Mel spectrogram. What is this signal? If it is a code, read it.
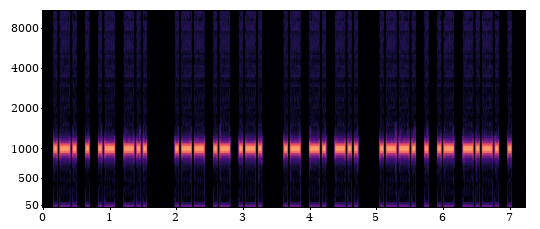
Morse code, heard as a keyed tone, about 25 wpm, 1000 Hz. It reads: READ WAR AND PEACE
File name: 25wpm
